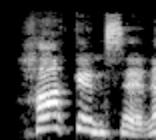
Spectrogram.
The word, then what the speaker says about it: Hockenson: Hockerson. Am I saying that right? – Hockenson.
